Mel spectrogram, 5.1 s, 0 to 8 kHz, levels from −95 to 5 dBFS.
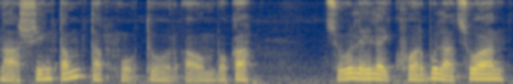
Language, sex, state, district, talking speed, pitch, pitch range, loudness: Mizo, male, Mizoram, Aizawl, 185 wpm, 115 Hz, 95-130 Hz, -17 LUFS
